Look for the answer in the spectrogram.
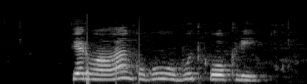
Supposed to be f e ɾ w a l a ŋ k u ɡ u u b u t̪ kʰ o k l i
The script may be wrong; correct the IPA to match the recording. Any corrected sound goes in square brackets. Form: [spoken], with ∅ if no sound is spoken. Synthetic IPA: f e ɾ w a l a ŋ k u ɡ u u b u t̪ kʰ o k l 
